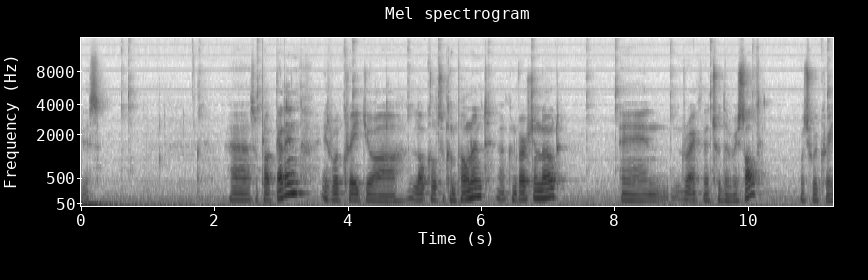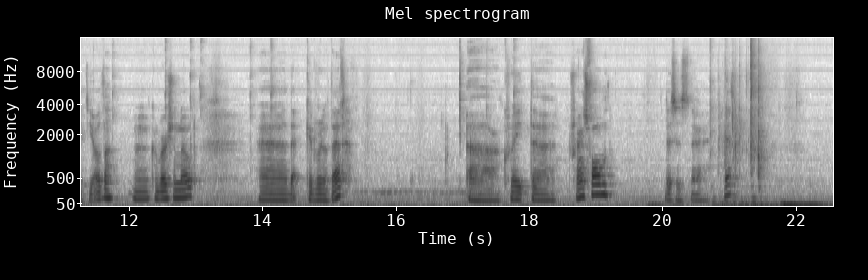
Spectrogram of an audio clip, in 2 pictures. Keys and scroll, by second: 20.6-21.7 typing.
